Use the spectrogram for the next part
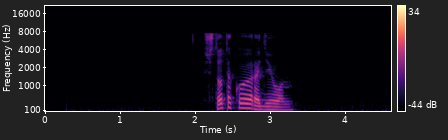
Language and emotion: Russian, neutral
